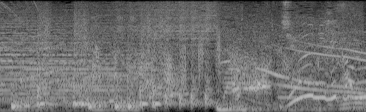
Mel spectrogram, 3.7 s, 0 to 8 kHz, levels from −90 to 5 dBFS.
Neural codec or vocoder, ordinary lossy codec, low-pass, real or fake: none; none; none; real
